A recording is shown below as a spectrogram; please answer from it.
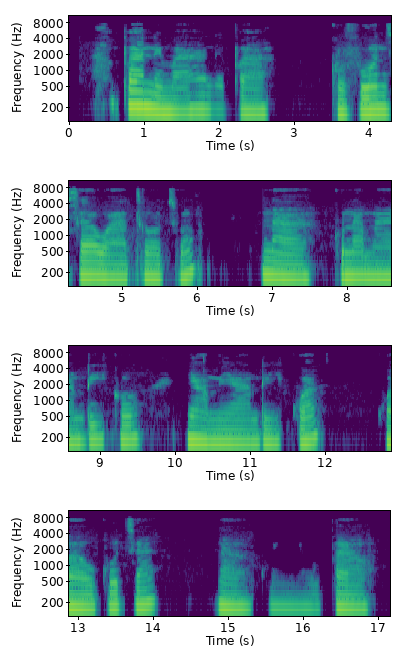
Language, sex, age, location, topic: Swahili, male, 18-24, Nakuru, education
